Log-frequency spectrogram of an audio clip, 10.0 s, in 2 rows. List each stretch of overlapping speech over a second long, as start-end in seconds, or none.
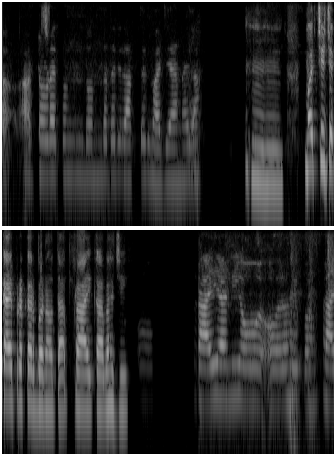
none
